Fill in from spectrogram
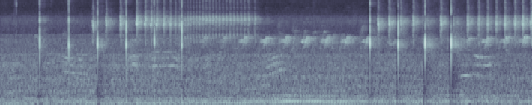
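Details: Young hand-reared velvet-fronted nuthatch, just learning to perch and to sing, giving sharp, very high chips in quick bursts of two to four, with short pauses between runs and a soft background hiss.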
